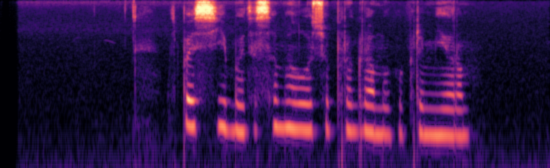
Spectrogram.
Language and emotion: Russian, sad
